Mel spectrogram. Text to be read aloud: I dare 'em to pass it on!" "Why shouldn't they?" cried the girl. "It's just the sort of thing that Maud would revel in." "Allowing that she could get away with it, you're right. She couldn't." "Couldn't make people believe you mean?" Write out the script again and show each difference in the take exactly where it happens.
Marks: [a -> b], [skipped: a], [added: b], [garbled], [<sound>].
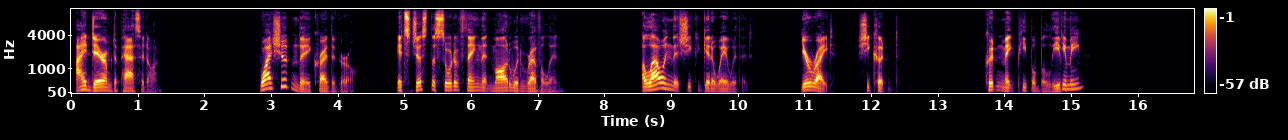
I dare 'em to pass it on!" "Why shouldn't they?" cried the girl. "It's just the sort of thing that Maud would revel in." "Allowing that she could get away with it, you're right. She couldn't." "Couldn't make people believe you mean?"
